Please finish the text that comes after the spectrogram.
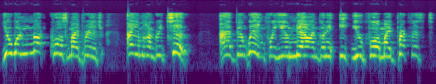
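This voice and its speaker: A woman voicing a mean, greedy male troll in a storybook, making loud, drawn-out, threatening demands. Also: sits high, highs cut off, voice pushed up. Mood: angry, threatening.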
